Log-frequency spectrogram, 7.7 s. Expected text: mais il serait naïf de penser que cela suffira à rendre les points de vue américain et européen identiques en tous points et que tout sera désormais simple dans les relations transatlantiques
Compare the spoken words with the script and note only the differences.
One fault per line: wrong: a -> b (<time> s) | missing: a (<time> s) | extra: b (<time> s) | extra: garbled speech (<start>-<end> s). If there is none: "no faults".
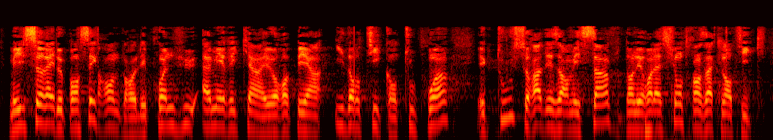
missing: naïf (0.6 s)
missing: cela suffira (1.0 s)
missing: que (4.9 s)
